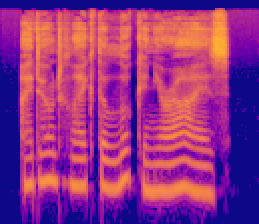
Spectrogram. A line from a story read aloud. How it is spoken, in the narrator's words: the Baron said, his voice quiet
